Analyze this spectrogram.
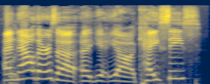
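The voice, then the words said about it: Put-on country accent. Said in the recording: “the country accent”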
